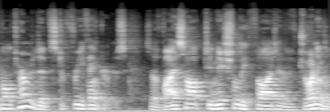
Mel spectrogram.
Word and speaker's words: Weishaupt: Weishaupt. It's a German name, so you have to pronounce it properly, right? So Weishaupt. Hopefully, I'm pronouncing that correctly.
